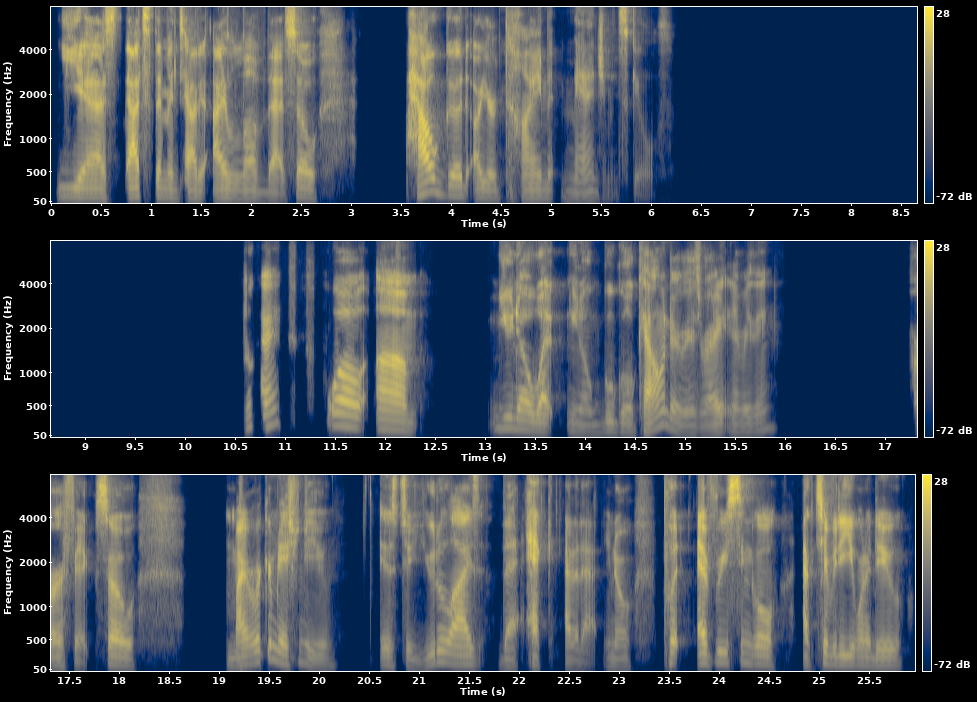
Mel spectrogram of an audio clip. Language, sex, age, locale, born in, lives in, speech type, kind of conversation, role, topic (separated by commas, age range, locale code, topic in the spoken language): English, male, 30-34, en-US, United States, United States, conversation, advice, advisor, How can I balance long work hours and exhaustion so I can spend more quality time with my family?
